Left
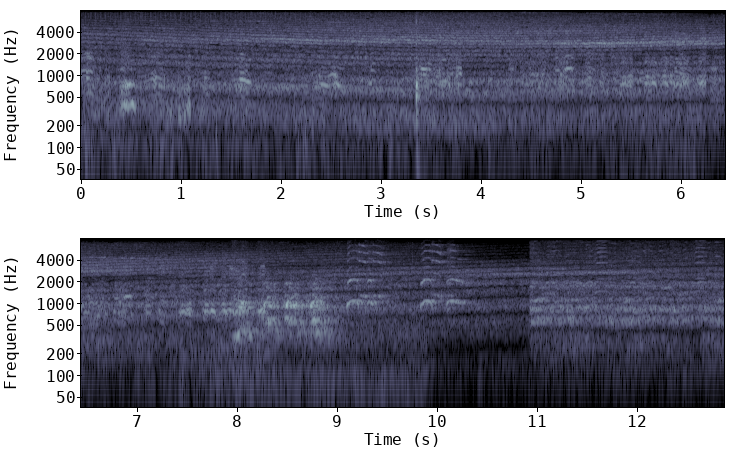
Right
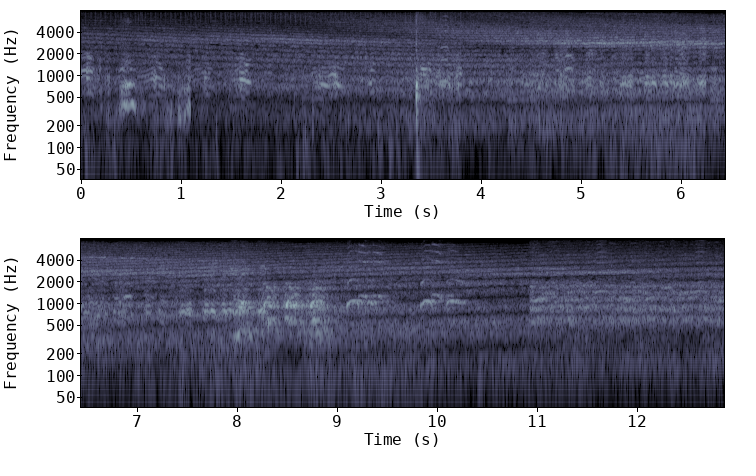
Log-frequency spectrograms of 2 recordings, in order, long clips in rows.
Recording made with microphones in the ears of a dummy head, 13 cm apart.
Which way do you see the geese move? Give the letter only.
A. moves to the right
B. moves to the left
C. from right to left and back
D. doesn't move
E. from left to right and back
E.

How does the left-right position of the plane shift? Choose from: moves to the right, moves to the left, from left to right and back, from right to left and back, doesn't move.
moves to the right.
